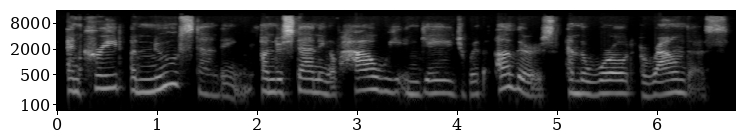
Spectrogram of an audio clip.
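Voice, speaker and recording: Woman from Hawaii, middle-aged, unhurried, reverent, reflective storytelling, dwells on key words. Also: mid-range voice, warm tone. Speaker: doctoral candidate presenting her dissertation. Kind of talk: slow, reflective storytelling presentation.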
